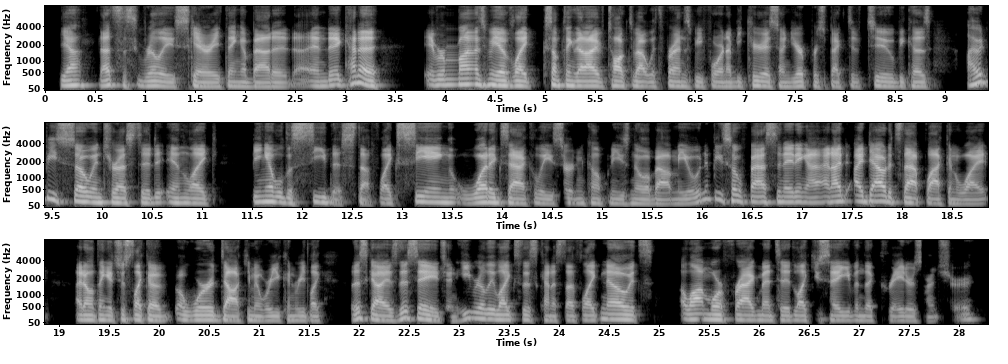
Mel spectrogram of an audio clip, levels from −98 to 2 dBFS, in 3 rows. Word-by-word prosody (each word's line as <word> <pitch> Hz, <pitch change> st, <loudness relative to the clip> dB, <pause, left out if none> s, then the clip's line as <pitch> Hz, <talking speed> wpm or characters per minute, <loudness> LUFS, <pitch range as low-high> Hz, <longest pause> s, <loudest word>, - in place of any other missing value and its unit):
Yeah, 140 Hz, +1 st, +2 dB, 0.2 s
that's 135 Hz, +1 st, +1 dB
this 125 Hz, -1 st, -4 dB
really 120 Hz, -3 st, -1 dB
scary 105 Hz, -1 st, +1 dB
thing 110 Hz, +1 st, -2 dB
about 105 Hz, 0 st, +2 dB
it, 105 Hz, -1 st, -2 dB
uh, -, -, -6 dB
and 120 Hz, 0 st, -2 dB
it 145 Hz, -1 st, +6 dB
kinda 135 Hz, -7 st, +5 dB, 0.4 s
it 140 Hz, -, -1 dB
reminds 150 Hz, +1 st, +2 dB
me 145 Hz, -2 st, +5 dB
of, 130 Hz, -1 st, +4 dB
like, 125 Hz, -3 st, +3 dB
something 135 Hz, -3 st, +1 dB
that 120 Hz, 0 st, +6 dB
I've 120 Hz, -3 st, +7 dB
talked 125 Hz, -3 st, +1 dB
about 115 Hz, -2 st, +1 dB
with 105 Hz, -1 st, -12 dB
friends 115 Hz, -3 st, -3 dB
before, 115 Hz, 0 st, -8 dB
and 110 Hz, -1 st, -2 dB
I'd 105 Hz, -, -5 dB
be 110 Hz, -, -11 dB
curious 115 Hz, -1 st, -2 dB
on 110 Hz, -1 st, -6 dB
your 115 Hz, +2 st, -2 dB
perspective 110 Hz, -1 st, -9 dB
too 115 Hz, -4 st, -4 dB
because 110 Hz, 0 st, -5 dB, 0.3 s
I 145 Hz, -, -3 dB
would 210 Hz, +3 st, -2 dB
be 220 Hz, -, -3 dB
so 150 Hz, -2 st, +2 dB
interested 130 Hz, -1 st, -1 dB
in, 130 Hz, -2 st, -4 dB
like, 115 Hz, -3 st, 0 dB, 0.3 s
being 150 Hz, +1 st, 0 dB
able 145 Hz, -3 st, 0 dB
to 120 Hz, -, -6 dB
see 140 Hz, +5 st, +2 dB
this 135 Hz, -, -8 dB
stuff, -, -, -3 dB
like, -, -, -3 dB
seeing 140 Hz, -3 st, +4 dB
what 130 Hz, +2 st, 0 dB
exactly 115 Hz, -4 st, +1 dB
certain 115 Hz, +2 st, -6 dB
companies 110 Hz, -2 st, -10 dB
know 110 Hz, -1 st, -6 dB
about 100 Hz, -1 st, -2 dB
me, 105 Hz, +1 st, -4 dB
wouldn't 145 Hz, -, -9 dB
it -, -, -27 dB
be 210 Hz, -4 st, -7 dB
so 170 Hz, +1 st, -1 dB
fascinating, 145 Hz, -1 st, +2 dB
I 130 Hz, +1 st, +3 dB
and 145 Hz, -, +5 dB
I 155 Hz, +2 st, +7 dB
I -, -, +6 dB
doubt 160 Hz, 0 st, +4 dB
it's 135 Hz, 0 st, -3 dB
that -, -, +3 dB
black 110 Hz, 0 st, 0 dB
and 105 Hz, -2 st, -10 dB
white. 100 Hz, +1 st, -1 dB, 0.3 s
I -, -, +1 dB
don't 125 Hz, 0 st, +2 dB
think 125 Hz, -1 st, 0 dB
it's 110 Hz, -, -5 dB
just 130 Hz, +2 st, +1 dB
like 125 Hz, -, 0 dB
a 110 Hz, -2 st, +1 dB
a 140 Hz, -, -6 dB
Word 120 Hz, 0 st, -1 dB
document 105 Hz, +1 st, +1 dB
where 110 Hz, -, -6 dB
you 110 Hz, -, -3 dB
can 110 Hz, +1 st, -11 dB
read 110 Hz, -1 st, -7 dB
like, 105 Hz, 0 st, -5 dB, 0.3 s
"This 150 Hz, +2 st, 0 dB
guy 125 Hz, -5 st, +4 dB
is 110 Hz, 0 st, -2 dB
this 160 Hz, -1 st, 0 dB
age 120 Hz, -7 st, +4 dB
and 100 Hz, -, -14 dB
he 145 Hz, +9 st, -5 dB
really 150 Hz, -3 st, -3 dB
likes 130 Hz, 0 st, -1 dB
this 125 Hz, -2 st, -4 dB
kinda 115 Hz, -2 st, -5 dB
stuff." 110 Hz, +1 st, -5 dB
Like, 120 Hz, -1 st, -1 dB
no, 135 Hz, -2 st, +3 dB
it's 125 Hz, -, -4 dB, 0.3 s
a -, -, -7 dB
lot 140 Hz, +1 st, +3 dB
more 130 Hz, -2 st, -1 dB
fragmented, 120 Hz, -3 st, 0 dB
like 115 Hz, -2 st, -3 dB
you 130 Hz, -, -3 dB
say, 115 Hz, -4 st, +3 dB
even 110 Hz, 0 st, -4 dB
the 110 Hz, -1 st, -5 dB
creators 105 Hz, -2 st, -5 dB
aren't 95 Hz, +1 st, -16 dB
sure. 135 Hz, -, -15 dB
120 Hz, 240 wpm, -25 LUFS, 110-140 Hz, 0.4 s, I've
